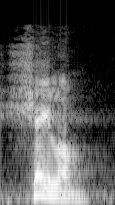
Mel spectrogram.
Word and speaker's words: Shalom: The emphasis is S-H-A, long A, the emphasis on the first syllable, L-O-M, Shalom.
